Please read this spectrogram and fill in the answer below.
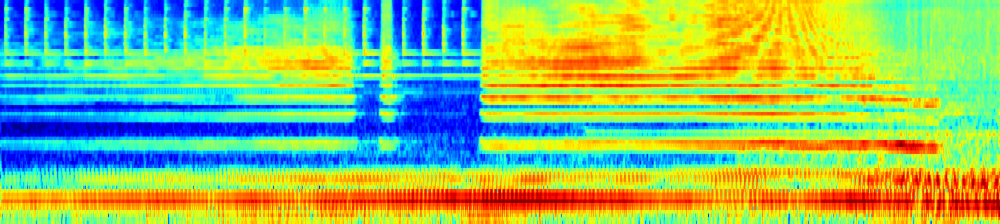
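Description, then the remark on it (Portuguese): A train horn sound effect blares steadily in long sustained tones over the low, continuous rumble of a train rolling along the tracks, loud throughout with no one speaking. “então, o momento do trem, para quem não sabe, é aquele momento em que os jaguaras dizem o que estão ouvindo, assistindo, qualquer coisa aí pra, de recomendação de coisas boas para os ouvintes.”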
